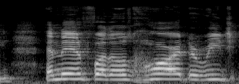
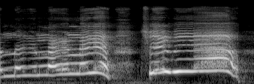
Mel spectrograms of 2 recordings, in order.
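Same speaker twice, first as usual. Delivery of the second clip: excited squeal. Real, not acted. Showing off the finished look.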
